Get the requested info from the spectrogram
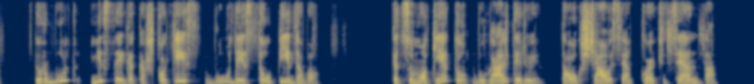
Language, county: Lithuanian, Klaipėda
